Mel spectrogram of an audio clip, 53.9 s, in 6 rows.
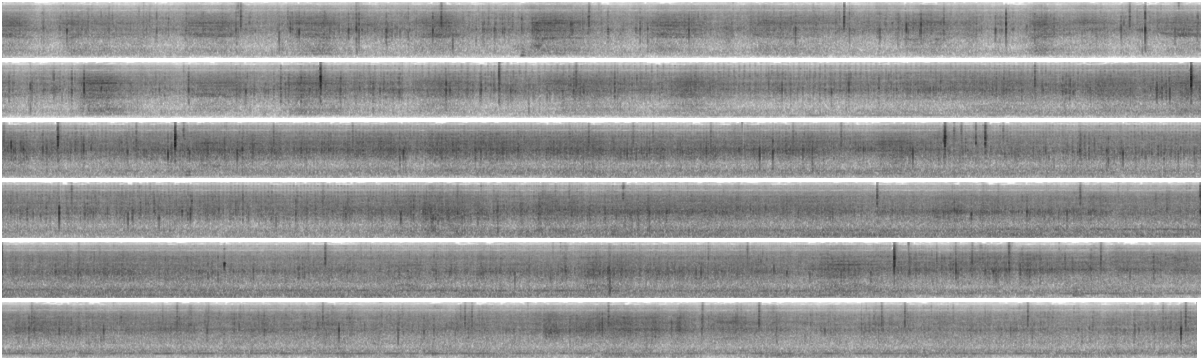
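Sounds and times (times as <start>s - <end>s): bike clicks and rattles: 0.0s - 53.9s
bike tyres rolling: 0.0s - 53.9s
wind rushing over microphone: 13.2s - 53.9s.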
